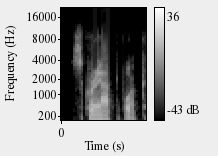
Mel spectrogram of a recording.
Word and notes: scrapbook: American English

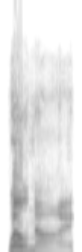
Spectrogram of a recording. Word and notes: wellnigh: British English

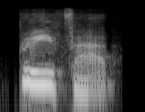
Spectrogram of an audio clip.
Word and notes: prefab: Indian

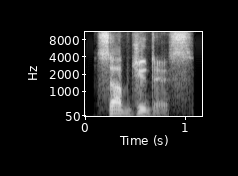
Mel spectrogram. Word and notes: sub judice: British English

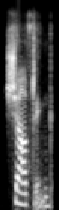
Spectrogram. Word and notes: shafting: Indian

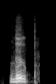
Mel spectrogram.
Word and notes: loop: American English

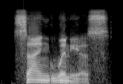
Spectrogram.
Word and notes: sanguineous: British English

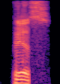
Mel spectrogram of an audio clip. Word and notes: pierce: British English

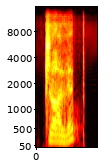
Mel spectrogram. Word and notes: trollop: Indian

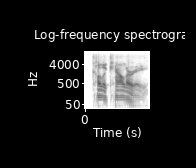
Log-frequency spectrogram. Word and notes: kilocalorie: American English

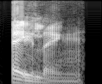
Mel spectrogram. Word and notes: ailing: British English

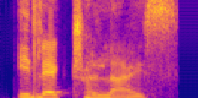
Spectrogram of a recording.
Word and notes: electrolyse: Indian

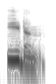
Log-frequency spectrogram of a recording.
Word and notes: Eden: Indian

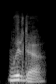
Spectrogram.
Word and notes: wilder: Indian

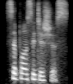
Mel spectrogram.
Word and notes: Supposititious: Indian

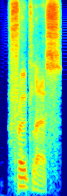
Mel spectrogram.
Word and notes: fruitless: British English

